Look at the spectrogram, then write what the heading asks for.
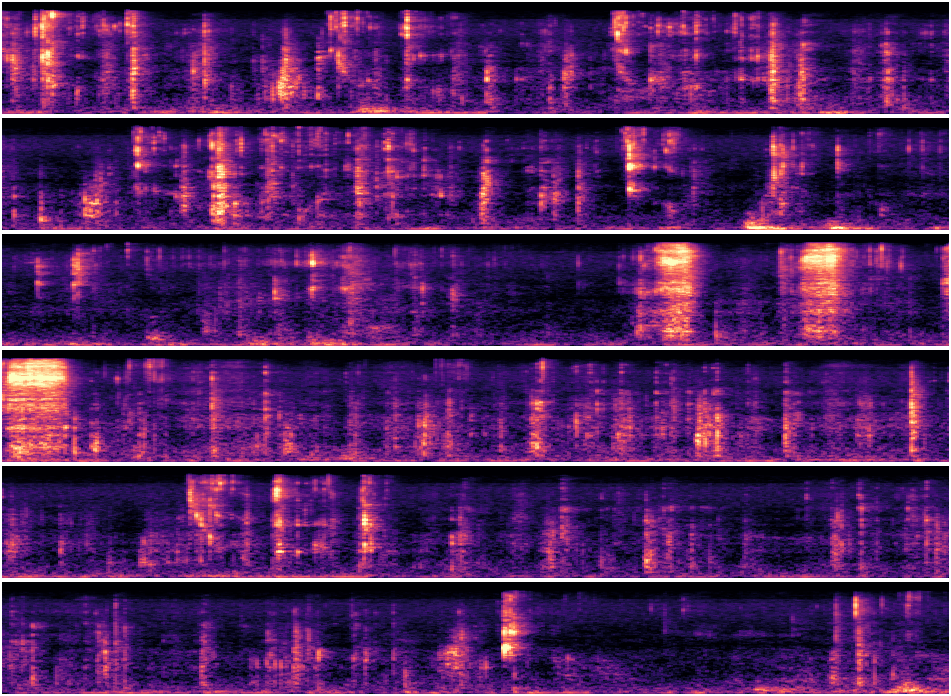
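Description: Close-miked eating: biting into and chewing a spicy dumpling, wet and crackly with frequent small clicks, and a few louder bursts about halfway through.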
